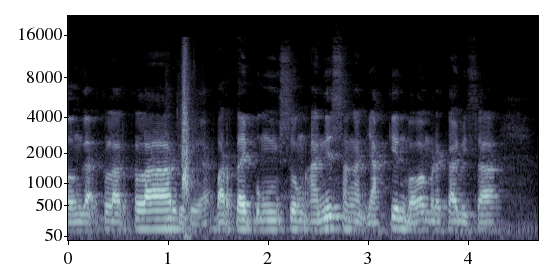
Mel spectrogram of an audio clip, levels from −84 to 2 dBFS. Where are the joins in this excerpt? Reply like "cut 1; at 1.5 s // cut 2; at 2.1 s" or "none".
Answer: cut 1; at 1.3 s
